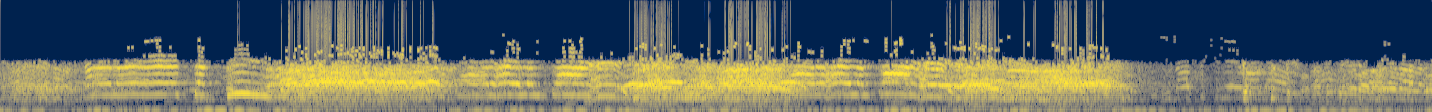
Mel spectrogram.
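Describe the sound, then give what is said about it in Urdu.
A large crowd at a political rally chants slogans in loud, rhythmic waves, with a single voice alternating with massed shouted replies that rise and fall in repeated bursts. “یہ نعروں سے کچھ نہیں ہوتا، توجہ، نعرہ نہ لگائیں”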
